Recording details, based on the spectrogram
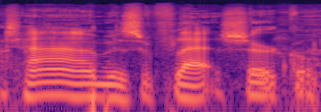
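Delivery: slow, unhurried, each word stretched out. Doing an impression for the other to guess: Matthew McConaughey impression.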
